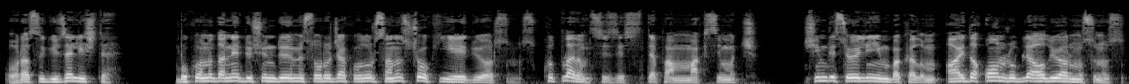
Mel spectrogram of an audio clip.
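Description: A man's voice: medium pitch, moderate pace, darkish tone, voice pushed up, lightly acted. A man reading aloud who plays a jovial, over-friendly drunk villager in a tavern. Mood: mock-polite.

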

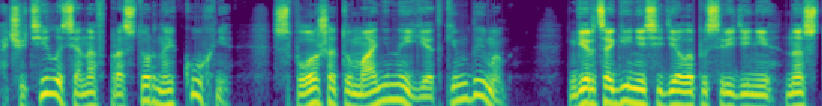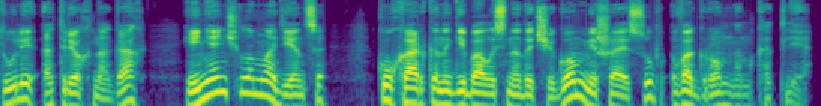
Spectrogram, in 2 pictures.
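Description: A man reading a storybook aloud in steady scripted narration. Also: fairly low pitch, moderate pace, no room sound, studio quality. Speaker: audiobook narrator.

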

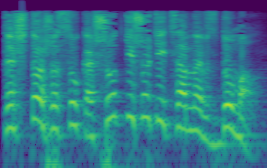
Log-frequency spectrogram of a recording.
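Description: A man's voice: mid-range voice, normal speed, sharp tone, breathy edge, lo-fi sound. A man voicing a furious, foul-mouthed army major who barks orders in an audiobook. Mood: angry. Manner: barking, commanding.

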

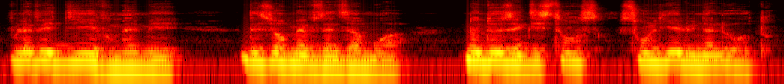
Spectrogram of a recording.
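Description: A man's voice: medium pitch, lively intonation, moderate pace, mellow, slightly rough, voice pushed up. A man reading an audiobook, voicing a passionate, desperate young count with an impassioned, pleading delivery.

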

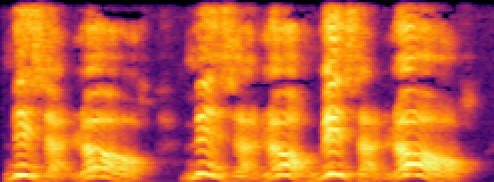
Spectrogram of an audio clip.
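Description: A woman voicing an exasperated, blustering male gamekeeper with loud, drawn-out exclamations. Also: a little high, wildly swooping pitch, reverberant, full character voice.

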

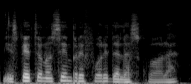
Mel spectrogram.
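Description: A man reading aloud and voicing a timid, softly spoken young boy in an audiobook. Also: mid-range voice, fast talker, no echo, voice pushed up, close to an everyday voice. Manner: quiet, hesitant.

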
